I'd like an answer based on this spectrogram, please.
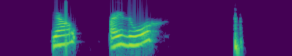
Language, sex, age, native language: Icelandic, female, 30-39, Icelandic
